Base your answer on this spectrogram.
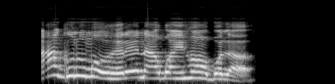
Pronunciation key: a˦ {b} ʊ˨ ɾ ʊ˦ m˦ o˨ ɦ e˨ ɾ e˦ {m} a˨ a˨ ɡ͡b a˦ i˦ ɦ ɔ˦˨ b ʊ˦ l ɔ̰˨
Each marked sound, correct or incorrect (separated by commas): incorrect, incorrect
